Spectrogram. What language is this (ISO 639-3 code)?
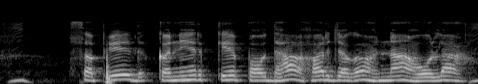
bho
